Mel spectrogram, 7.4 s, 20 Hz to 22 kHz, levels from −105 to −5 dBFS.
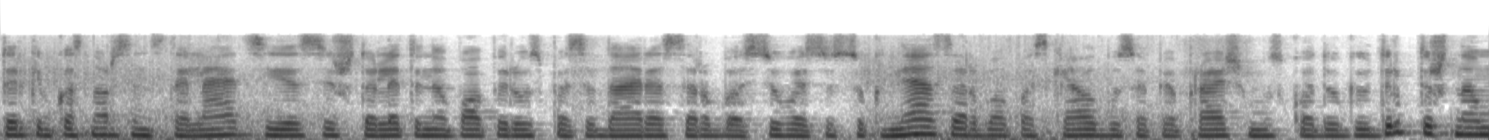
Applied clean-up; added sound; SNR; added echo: none; Fire; 17 dB; none.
